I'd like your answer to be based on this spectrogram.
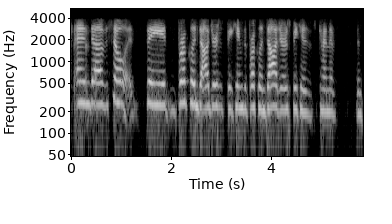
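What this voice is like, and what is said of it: Usual voice. Nothing is said of it.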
